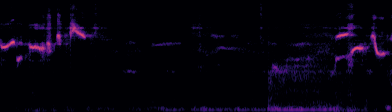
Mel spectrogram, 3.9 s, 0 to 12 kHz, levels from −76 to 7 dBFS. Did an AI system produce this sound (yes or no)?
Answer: yes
